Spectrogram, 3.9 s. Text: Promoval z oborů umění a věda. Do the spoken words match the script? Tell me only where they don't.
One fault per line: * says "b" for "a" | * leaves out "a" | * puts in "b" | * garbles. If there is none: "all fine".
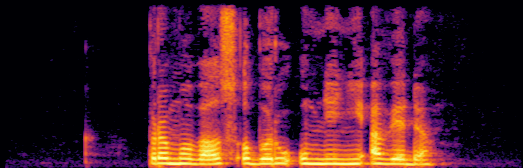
all fine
